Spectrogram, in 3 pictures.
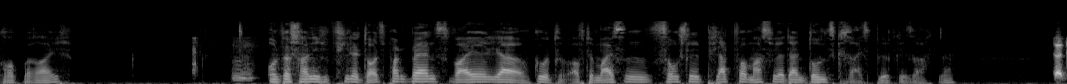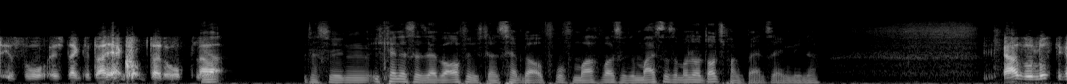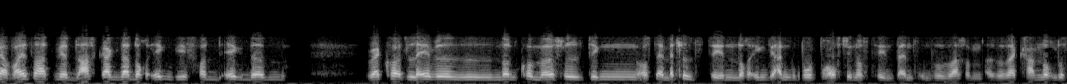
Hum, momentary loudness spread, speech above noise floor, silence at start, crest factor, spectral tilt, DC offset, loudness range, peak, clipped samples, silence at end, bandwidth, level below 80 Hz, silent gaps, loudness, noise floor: none; 20 LU; 38 dB; 0 s; 22 dB; -5 dB/octave; under 0.1%; 12 LU; -4 dBFS; under 0.1%; 0 s; 8 kHz; -54 dBFS; none; -25 LUFS; -63 dBFS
